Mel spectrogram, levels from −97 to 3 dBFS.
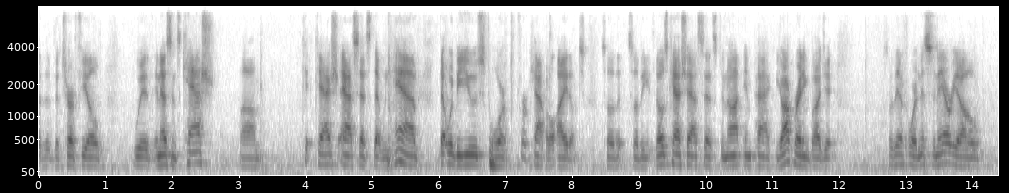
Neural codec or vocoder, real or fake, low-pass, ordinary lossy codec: codec, 16 kHz, 2 kbps, FunCodec, trained on Chinese and English, 25 frames a second; fake; 7.2 kHz; Opus, 32 kbps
